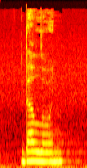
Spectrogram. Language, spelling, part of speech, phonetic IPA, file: Belarusian, далонь, noun, [daˈɫonʲ], Be-далонь.ogg
- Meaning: palm (the inner and somewhat concave part of the human hand that extends from the wrist to the bases of the fingers)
